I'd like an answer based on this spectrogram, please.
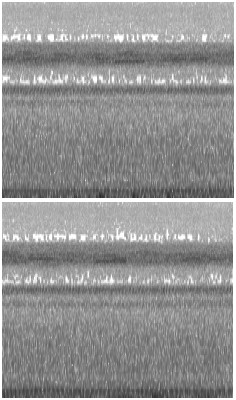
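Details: Crickets singing on an autumn night in the Blue Ridge Mountains, uphill from a stream: a steady, unbroken high trill with a second, lower constant tone beneath it, over a soft rushing wash of water and a low hum.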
